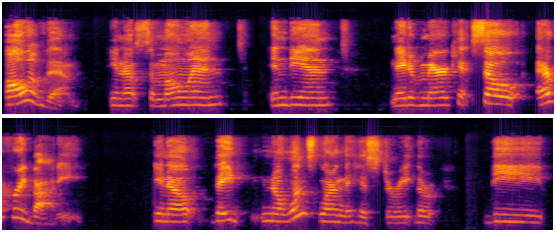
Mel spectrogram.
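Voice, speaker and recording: A woman talking thoughtfully on a podcast, slow and searching for words as she explains her point. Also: on the high side, a bit bright, rough recording. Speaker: podcast co-host. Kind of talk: casual conversation.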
